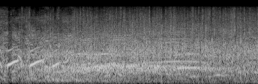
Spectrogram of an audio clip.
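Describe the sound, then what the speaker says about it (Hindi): Loud, steady applause from a comedy show studio audience fills the whole stretch, dense clapping with a faint whoop or two rising above it. "खट्टे के लिए जोरदार तालियां"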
